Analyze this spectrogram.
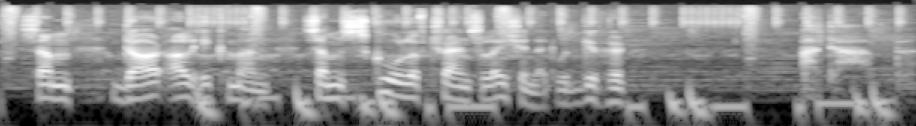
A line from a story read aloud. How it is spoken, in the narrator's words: she whispered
